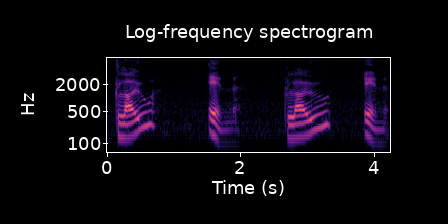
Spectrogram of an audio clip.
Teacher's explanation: so the vowel sound that's finishing the first word is oh it's a diphthong and the vowel sound that's beginning the second word is it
